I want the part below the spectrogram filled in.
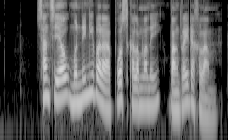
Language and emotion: Bodo, neutral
